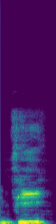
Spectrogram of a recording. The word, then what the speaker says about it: wie: হাউ টাকে বলা হয় wie। জার্মান ভাষায় W এর উচ্চারণ V এর মতো না? এজন্য এটা হলো wie।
